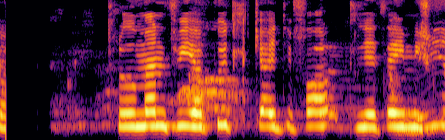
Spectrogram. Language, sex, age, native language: Icelandic, male, 12, Icelandic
